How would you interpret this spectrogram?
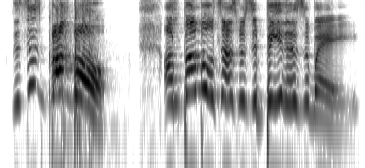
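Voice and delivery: very high, very loud, shrill full-volume yelling. Retelling a reply to a dating match, yelling. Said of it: "Sorry, I need to stop yelling".

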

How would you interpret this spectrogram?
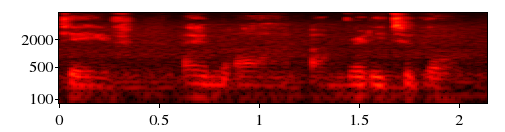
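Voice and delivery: put-on soft male voice. Retelling how a man who grew up in Beirut talked, imitating a soft-spoken man. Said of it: "he was really soft spoken like this".

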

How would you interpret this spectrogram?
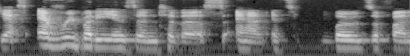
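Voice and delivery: ordinary talk

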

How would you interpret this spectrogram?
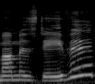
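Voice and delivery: pitch lifting upward on the name. Describing a shortened question they often ask, rising question inflection on david. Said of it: "but inflection, so it's a question".

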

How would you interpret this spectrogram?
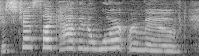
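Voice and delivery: very high-pitched voice. Retelling a caller's remark, imitating Billy's high pitch. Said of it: "he's saying it in a high pitch".

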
